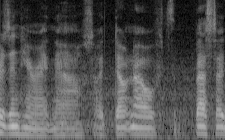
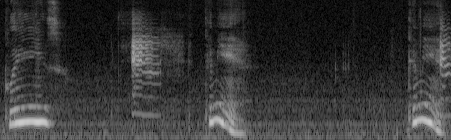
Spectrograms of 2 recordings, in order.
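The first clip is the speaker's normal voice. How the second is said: high pleading coax; coaxing a pet; slower than usual. Real, not acted. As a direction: sweetly beg her to come out. Coaxing hiding cat out.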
